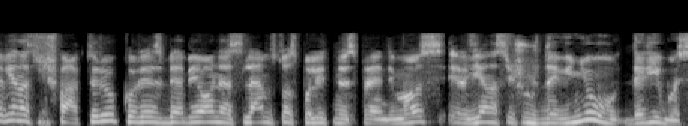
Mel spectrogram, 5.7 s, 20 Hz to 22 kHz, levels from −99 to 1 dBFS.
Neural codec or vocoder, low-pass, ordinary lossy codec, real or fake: none; 7.2 kHz; MP3, 48 kbps; real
